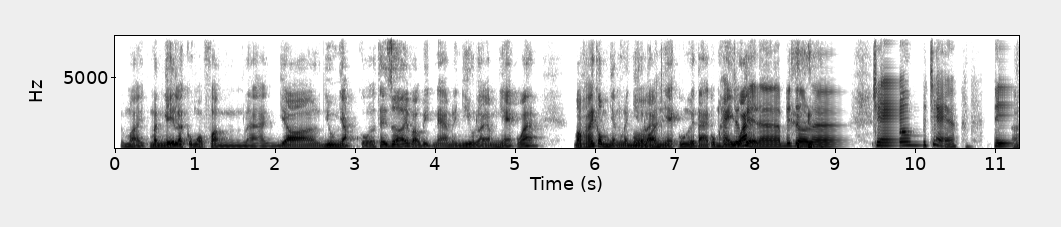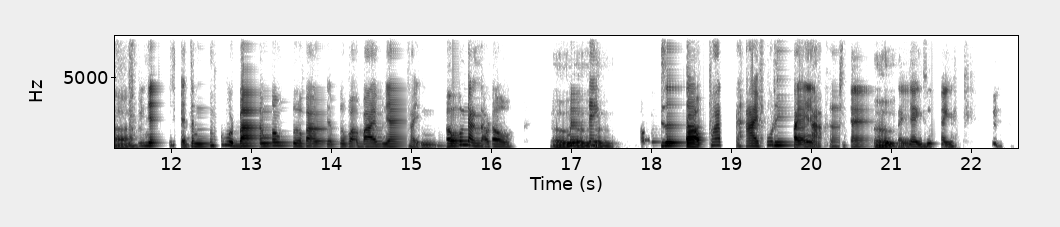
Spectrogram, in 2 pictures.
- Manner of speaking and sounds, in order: chuckle; distorted speech; other background noise; unintelligible speech; unintelligible speech; unintelligible speech; unintelligible speech; chuckle
- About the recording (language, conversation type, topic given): Vietnamese, unstructured, Âm nhạc truyền thống có còn quan trọng trong thế giới hiện đại không?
